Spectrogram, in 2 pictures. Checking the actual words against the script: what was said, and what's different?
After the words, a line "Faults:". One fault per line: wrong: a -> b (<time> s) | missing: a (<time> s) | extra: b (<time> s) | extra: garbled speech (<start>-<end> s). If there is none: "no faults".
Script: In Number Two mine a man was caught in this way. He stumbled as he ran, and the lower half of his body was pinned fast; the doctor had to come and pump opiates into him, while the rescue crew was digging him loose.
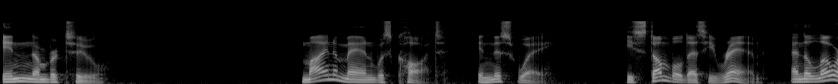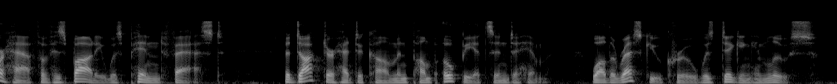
In Number Two mine a man was caught in this way. He stumbled as he ran, and the lower half of his body was pinned fast; the doctor had to come and pump opiates into him, while the rescue crew was digging him loose.
Faults:
no faults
